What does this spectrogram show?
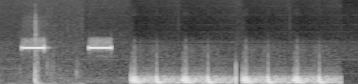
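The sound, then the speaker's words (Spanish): Two short electronic beeps lead into a fast, steady heartbeat, a racing pulse as of a patient in intensive care, thumping loudly in regular rhythm, with a brief break midway before the pounding resumes. No one speaks. “La temperatura hasta que arde, el pulso acelerado, la presión arterial disparada y la frecuencia cardíaca rápida y superficial.”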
